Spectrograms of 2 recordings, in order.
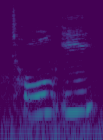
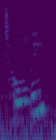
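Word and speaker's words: Tolle: How do you say this? Toli. Rhymes with guacamole. Toli.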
